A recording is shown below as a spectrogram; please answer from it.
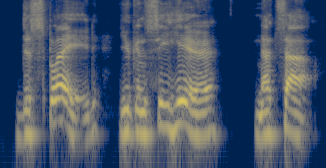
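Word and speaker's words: נצר: And here we have, again, notice the pronunciation. We have the T here, Natsar, Natsar, a primitive root.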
